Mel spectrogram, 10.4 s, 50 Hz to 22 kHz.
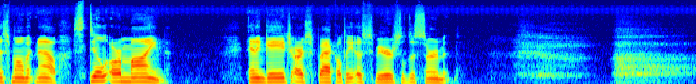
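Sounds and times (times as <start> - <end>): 
speech: 0.0 - 2.6, 3.7 - 6.9
deep breath in during a guided meditation: 3.3 - 3.7, 7.3 - 10.4.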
